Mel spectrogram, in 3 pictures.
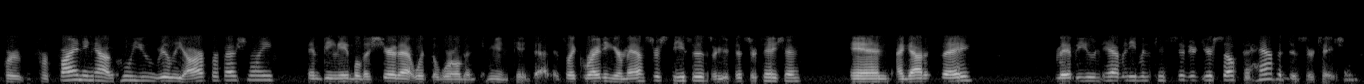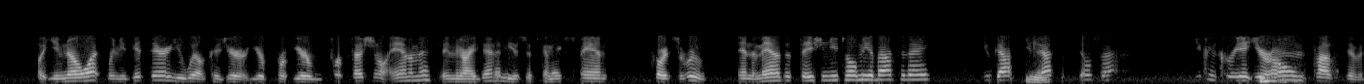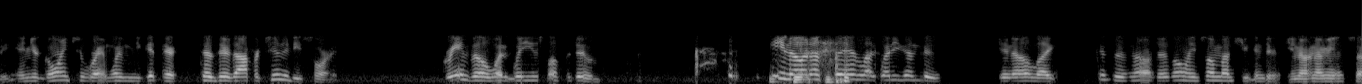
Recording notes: Open the phone lines for Tarot/Oracle readings!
